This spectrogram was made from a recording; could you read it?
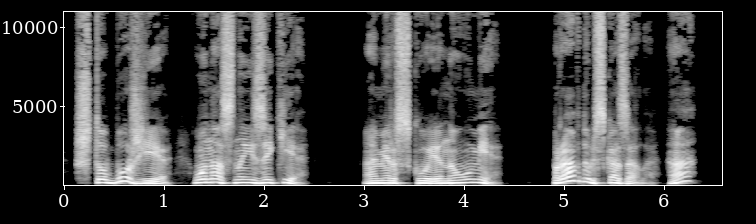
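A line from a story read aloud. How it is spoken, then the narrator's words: Added, laughing merrily. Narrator (Russian): прибавила она и весело захохотала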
